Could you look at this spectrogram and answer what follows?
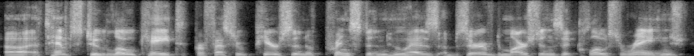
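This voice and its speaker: A man's voice: mid-range voice, expressive, a little slow, fairly bright tone. An actor playing a male radio news announcer in a radio play, reading urgent bulletins steadily with occasional hesitant fillers. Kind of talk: 1930s radio drama acting.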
